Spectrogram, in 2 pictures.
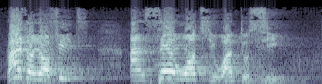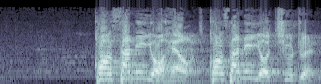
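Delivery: high, loud rising altar call; fiery preacher's climax; preaching at full force. Acted. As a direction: build them up to shout it.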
